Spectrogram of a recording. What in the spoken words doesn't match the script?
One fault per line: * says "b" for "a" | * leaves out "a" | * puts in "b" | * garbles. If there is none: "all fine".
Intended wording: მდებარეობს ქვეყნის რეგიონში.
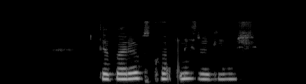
all fine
